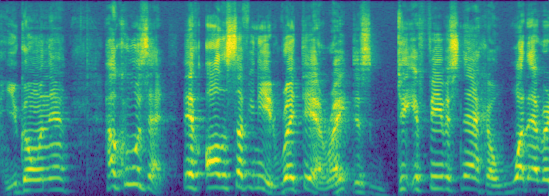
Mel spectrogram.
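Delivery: high, loud enthusiasm; excited. Real, not acted. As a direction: rave with energy. Enthusiastic rant on convenience store.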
